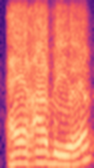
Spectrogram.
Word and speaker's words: Rave: Bon, le Ravi... Ravi. Comment? C'est ça? Ravi, ouais. Ben, bon. R-A-V-E, Rave. C'est eux qui le prononcent de cette façon-là. Moi, mes souches sûrement scandinaves, quelque part, Ravi.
